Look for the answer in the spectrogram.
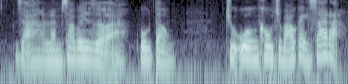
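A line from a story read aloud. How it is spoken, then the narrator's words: Quiet voice. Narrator (Vietnamese): Vị quản lý của phòng trà nhỏ giọng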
